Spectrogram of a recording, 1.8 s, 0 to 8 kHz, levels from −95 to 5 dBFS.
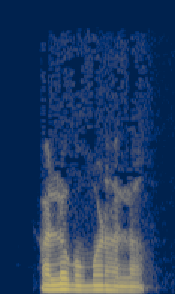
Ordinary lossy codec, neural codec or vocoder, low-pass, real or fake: MP3, 32 kbps; none; 7.2 kHz; real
